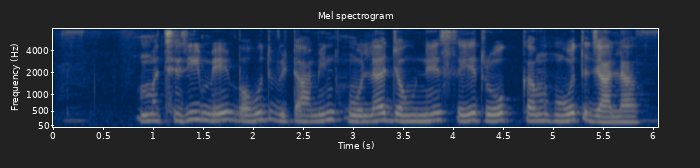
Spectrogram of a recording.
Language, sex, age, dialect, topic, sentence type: Bhojpuri, female, 18-24, Western, agriculture, statement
